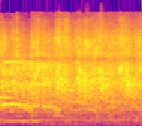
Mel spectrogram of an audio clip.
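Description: Applause from a club audience for a touring Nashville musician at a live show, a steady dense wash of clapping lasting the whole moment, with a low hum of music or room noise beneath.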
